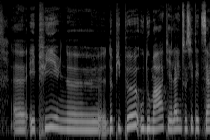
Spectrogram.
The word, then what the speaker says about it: Uduma: guillemets économique d'Oudouma, c'est ça s'écrit U-D-U-M-A, mais ça se prononce Oudouma.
